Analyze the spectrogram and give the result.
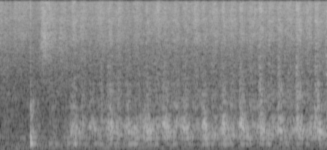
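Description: A solid white bar of soap, held in the hands, is scraped by long fingernails, with soap shavings falling onto a poster. A single sharp tick opens the clip, followed by a steady, muffled, dull scratching that pulses irregularly in the low-mid range.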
